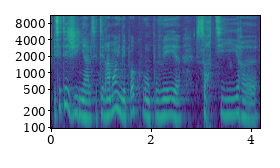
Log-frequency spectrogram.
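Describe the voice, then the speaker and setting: A woman from Senegal, a guest entrepreneur, telling stories in a casual interview, lively, with many fillers. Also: sits low, normal speed. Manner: lively storytelling with frequent fillers. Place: podcast studio.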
